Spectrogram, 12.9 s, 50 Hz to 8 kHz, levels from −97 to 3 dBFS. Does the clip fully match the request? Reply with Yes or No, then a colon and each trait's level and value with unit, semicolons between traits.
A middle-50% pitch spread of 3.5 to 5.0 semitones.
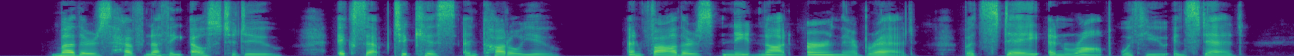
No: average, 2.8 semitones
